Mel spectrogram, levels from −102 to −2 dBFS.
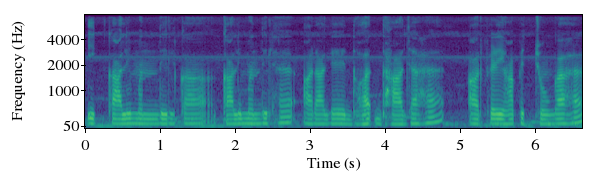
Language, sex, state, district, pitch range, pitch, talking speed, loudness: Hindi, male, Bihar, Jamui, 125-130 Hz, 125 Hz, 160 wpm, -37 LUFS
